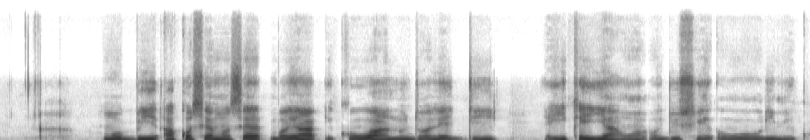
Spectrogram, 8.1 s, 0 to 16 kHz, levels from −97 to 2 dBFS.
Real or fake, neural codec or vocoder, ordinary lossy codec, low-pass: fake; codec, 44.1 kHz, 2.6 kbps, SNAC; none; 14.4 kHz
